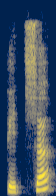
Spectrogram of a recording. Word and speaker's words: Pizza: Pizza you can see the stress is on the first syllable pit and then instead of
